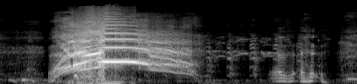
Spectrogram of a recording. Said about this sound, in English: You keep screaming like that?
